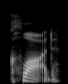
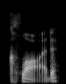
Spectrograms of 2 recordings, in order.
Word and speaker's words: Clawd: sometimes, it is pronounced Claude. It rhymes with the thing a cat does with its claws. Definitely not Claude.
